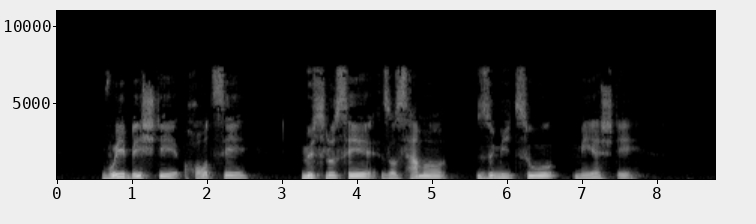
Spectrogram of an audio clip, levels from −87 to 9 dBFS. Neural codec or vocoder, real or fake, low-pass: none; real; 7.2 kHz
